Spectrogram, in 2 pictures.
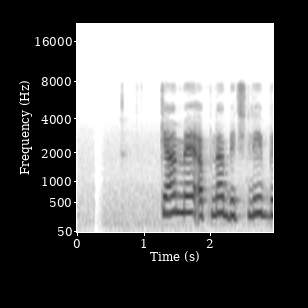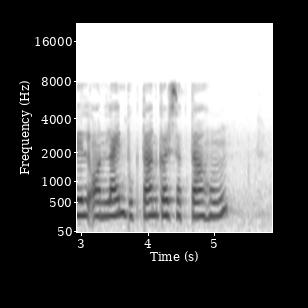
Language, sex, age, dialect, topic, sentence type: Hindi, female, 18-24, Marwari Dhudhari, banking, question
